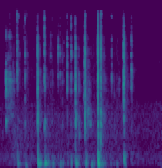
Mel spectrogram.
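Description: Quick bursts of keystrokes on a computer keyboard, roughly a dozen crisp clicks in an uneven rhythm, close and fairly quiet, with no voice.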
